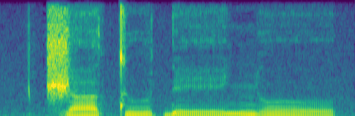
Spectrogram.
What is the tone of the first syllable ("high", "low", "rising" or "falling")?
high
